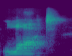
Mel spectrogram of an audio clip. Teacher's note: Another feature is when we think of words like lot or rod, they've got an unrounded vowel. So I didn't go lot or rod, but I just said lot.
